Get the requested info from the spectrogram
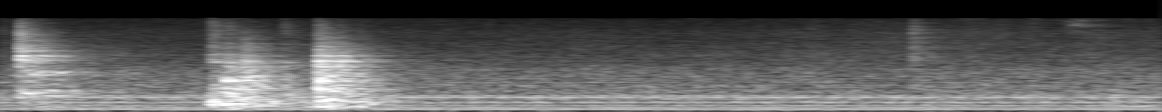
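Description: Cookware clanking at a kitchen stove: three sharp clanks of pans or utensils in the first second and a half, the last the loudest, over a steady low hum.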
